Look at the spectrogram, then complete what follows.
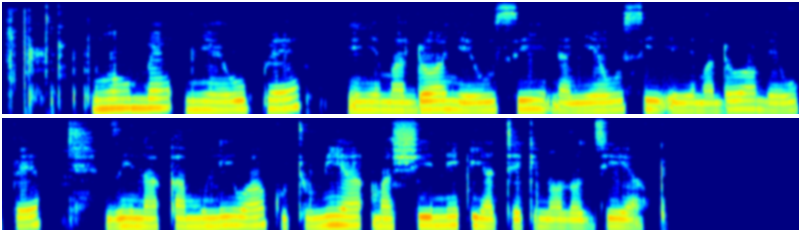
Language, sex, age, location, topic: Swahili, female, 25-35, Kisii, agriculture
